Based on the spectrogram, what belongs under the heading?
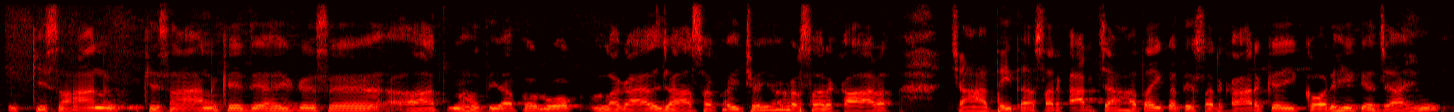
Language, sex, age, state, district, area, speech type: Maithili, male, 18-30, Bihar, Sitamarhi, rural, spontaneous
